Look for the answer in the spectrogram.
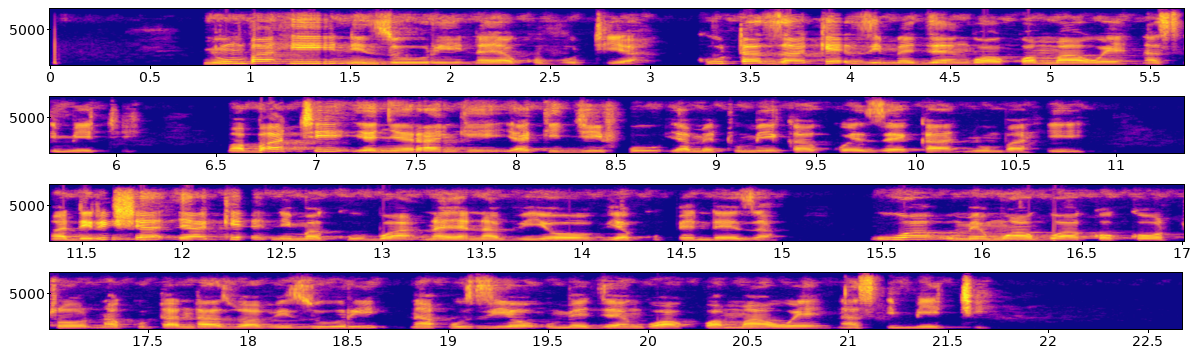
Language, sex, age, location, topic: Swahili, male, 36-49, Nairobi, finance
